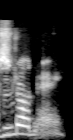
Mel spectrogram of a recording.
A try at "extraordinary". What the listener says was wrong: Now, you don't want to hit the R before the D. So it's an extraordinary.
